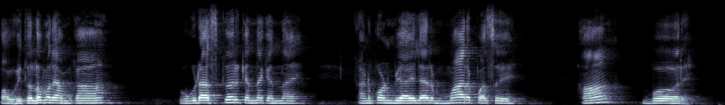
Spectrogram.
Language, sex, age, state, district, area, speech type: Goan Konkani, male, 45-60, Goa, Canacona, rural, spontaneous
